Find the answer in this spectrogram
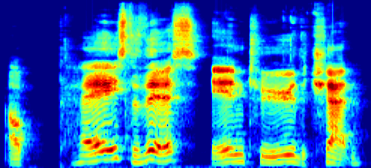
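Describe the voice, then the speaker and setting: A game master narrating a tabletop game casually, with playful, animated exclamations. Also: mid-range voice, extremely slow.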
